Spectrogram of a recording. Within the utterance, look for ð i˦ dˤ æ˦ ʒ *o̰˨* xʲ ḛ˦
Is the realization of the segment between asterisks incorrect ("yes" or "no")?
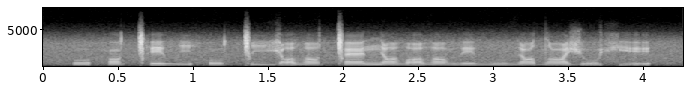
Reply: yes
